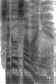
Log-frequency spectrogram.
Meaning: concordance (agreement)
- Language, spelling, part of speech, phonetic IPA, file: Russian, согласование, noun, [səɡɫəsɐˈvanʲɪje], Ru-согласование.ogg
